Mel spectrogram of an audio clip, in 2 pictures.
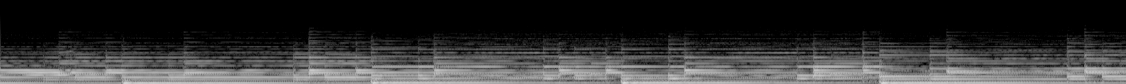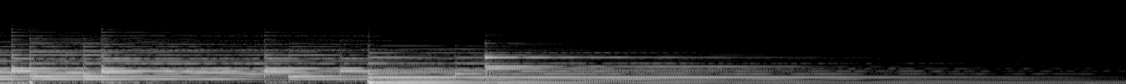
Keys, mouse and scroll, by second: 1.4 click, 3.1-3.4 scroll up 1, 3.6 scroll up 1, 4.4-5.2 scroll up 2, 5.2-5.6 scroll down 2, 6.0-6.4 scroll down 1, 6.5 space, 6.8 click, 7.1 space, 8.3 click, 9.1 click, 9.7 space, 10.0 click, 10.2 space, 14.0 click, 14.7 space, 16.5 shift+click, 17.2 right click, 18.8 click, 21.5 click, 22.4 click.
